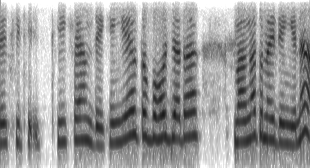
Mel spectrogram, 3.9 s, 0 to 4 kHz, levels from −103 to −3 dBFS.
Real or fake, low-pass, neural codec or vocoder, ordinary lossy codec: real; 3.6 kHz; none; Opus, 32 kbps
